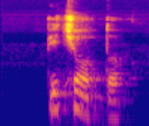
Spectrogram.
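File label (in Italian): "ragazzo", Italian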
